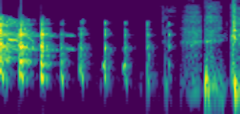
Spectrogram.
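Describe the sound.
A person doing an impression of Liza imitates coughing with a rapid, rhythmic string of about a dozen short, voiced hacks, fairly loud, ending in a few rougher, breathier bursts.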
